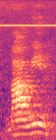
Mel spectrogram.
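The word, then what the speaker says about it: 낭인: Ryojin is Korean pronounce is Nangin.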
